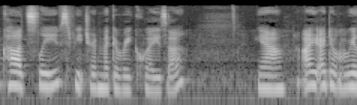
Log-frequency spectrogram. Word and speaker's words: Rayquaza: booster packs 65 card sleep Lees featureing mega Rayquaza yeah I I don't really like saying Rayquaza but that's how it's pronounced I wish they really did call it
